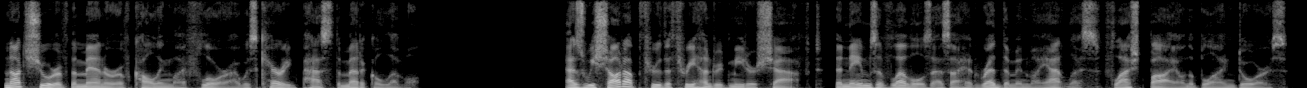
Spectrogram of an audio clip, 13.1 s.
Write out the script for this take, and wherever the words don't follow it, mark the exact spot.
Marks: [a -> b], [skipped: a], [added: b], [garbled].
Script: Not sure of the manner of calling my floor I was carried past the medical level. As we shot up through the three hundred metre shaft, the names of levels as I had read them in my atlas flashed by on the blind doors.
Not sure of the manner of calling my floor I was carried past the medical level. As we shot up through the three hundred metre shaft, the names of levels as I had read them in my atlas flashed by on the blind doors.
